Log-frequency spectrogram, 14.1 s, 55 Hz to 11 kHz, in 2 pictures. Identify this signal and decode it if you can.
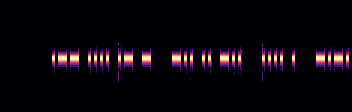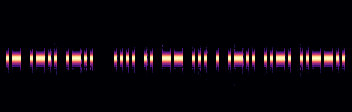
Morse code, heard as a keyed tone, about 20 wpm, 700 Hz. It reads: WHAT DID HE CALL HIMSELF?
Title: Sentences from Top 1600 Words 20wpm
